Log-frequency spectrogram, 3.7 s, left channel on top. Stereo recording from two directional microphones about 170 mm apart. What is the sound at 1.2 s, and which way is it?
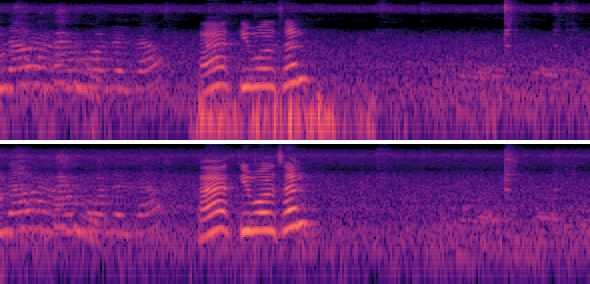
Speech, 20° right (ahead or behind).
